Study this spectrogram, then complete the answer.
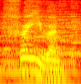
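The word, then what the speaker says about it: Frieren: uh education for me it's pronounced Free Run wow I never would have guessed that free run but it's really good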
